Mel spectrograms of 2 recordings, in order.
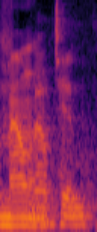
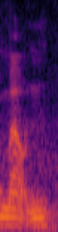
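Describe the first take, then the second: First: The middle T sound is pronounced. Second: The middle T sound is dropped. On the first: This is how others say it. "Instead of mountain" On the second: This is how locals from Colorado say it. "we don't pronounce our T's. We go mountain"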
